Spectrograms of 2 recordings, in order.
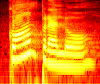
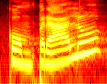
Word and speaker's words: cómpralo: If báñate, cómpralo, and llámame did not have the tilde, they would be pronounced bañate, compralo, llámame, according to the Spanish pronunciation rules.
